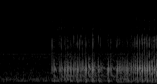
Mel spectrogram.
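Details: Loud snoring during sleep: a rough, fluttering rattle on a breath.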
